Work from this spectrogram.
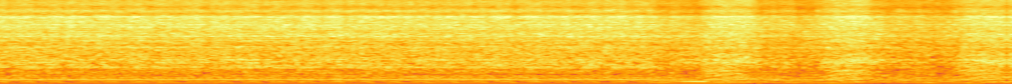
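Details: Chinese Amazon mini bike small engine after first start, warming up on a table: even idle buzz picking up cleanly with short rev blips and dropping back smoothly; runs healthy.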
